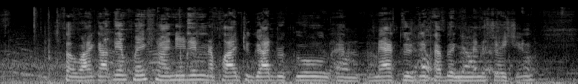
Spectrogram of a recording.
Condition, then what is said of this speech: Deafness. But I heard okay at the time that I was learning speech and language, but my voice will always be different.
